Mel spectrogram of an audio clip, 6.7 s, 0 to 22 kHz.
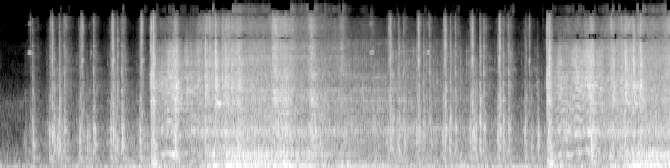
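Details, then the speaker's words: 1979 Jeep Cherokee, AMC 360 V8, sat 3-4 years unstarted; cranks, catches and stumbles, sputtering unevenly and fading instead of idling; won't keep running. Owner suspects low, bad-looking gas in a plastic jug tank. "What? Alright guys, I can't keep it running."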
